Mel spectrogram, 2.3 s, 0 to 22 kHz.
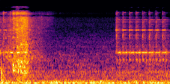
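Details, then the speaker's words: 2022 Icebear Maddog Gen V scooter after converting from vacuum to a Rolling Wrench electric fuel pump. Quick, even high chirps at switch-on over a low hum: normal pump priming, fuel flowing. "rolling wrench they got this dialed in to where they think it's pretty good and then on the videos it makes like this chirping noise when you turn it on"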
